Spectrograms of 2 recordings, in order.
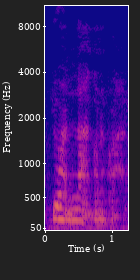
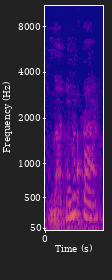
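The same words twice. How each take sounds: First: Whispered self-talk. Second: Much softer, fighting off tears; holding back tears. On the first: Scolding herself not to cry on camera, whispered. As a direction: whisper to yourself to hold back tears. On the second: Telling viewers she won't cry, hushed and choked up. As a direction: say it very softly to keep from crying. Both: Real, not acted. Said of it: "I'm gonna try not to cry".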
